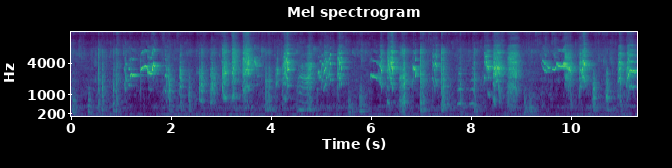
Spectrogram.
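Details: An Asian pied starling pours out a long, varied song for training other birds, rich in grating rasps, squeaky chirps and sharp whistles, almost without pause.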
